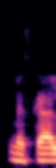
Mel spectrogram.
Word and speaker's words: mezcal: metscal it's better than tequila how do you pronounce that mezcal is way better than tequila good so everyone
